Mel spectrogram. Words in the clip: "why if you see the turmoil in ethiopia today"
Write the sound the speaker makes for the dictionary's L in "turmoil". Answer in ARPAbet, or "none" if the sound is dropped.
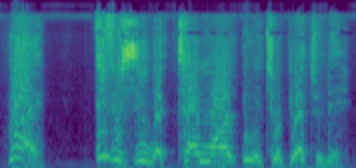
N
